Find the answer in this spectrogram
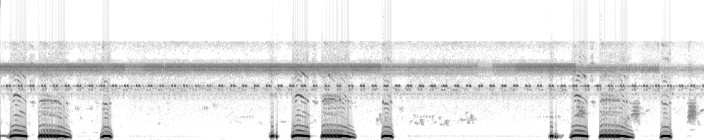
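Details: Local wild spotted dove in a lively lure call meant to provoke other spotted doves. Three cooing phrases about four seconds apart, each a short stutter, a clear coo, a long husky falling coo and a final short coo, over a quiet background.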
